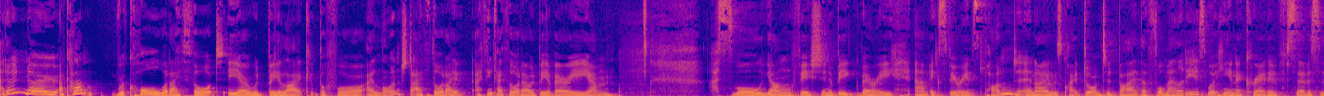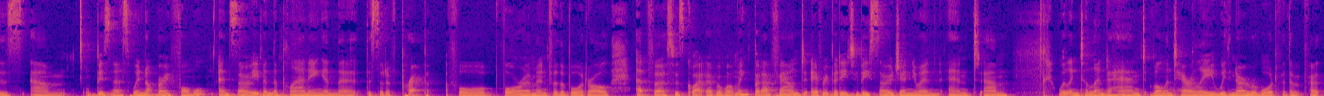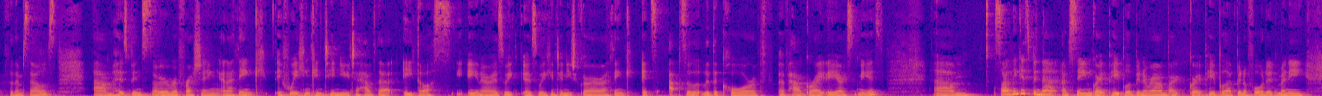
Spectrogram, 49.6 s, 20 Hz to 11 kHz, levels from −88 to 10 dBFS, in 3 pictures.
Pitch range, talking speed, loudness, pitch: 155-175 Hz, 200 wpm, -25 LUFS, 165 Hz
